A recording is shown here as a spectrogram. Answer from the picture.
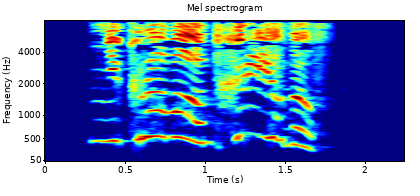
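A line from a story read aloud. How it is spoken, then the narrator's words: Furious yelling. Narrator (Russian): заорала я так, что вся троица просто шарахнулась от меня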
